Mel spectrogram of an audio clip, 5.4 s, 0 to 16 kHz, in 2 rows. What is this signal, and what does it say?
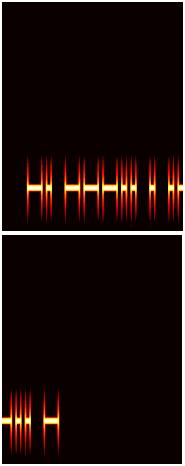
Morse code, heard as a keyed tone, about 17 wpm, 700 Hz. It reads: N8ELT
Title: USA Call Signs - 5 Characters - Repeated 3x - 17wpm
